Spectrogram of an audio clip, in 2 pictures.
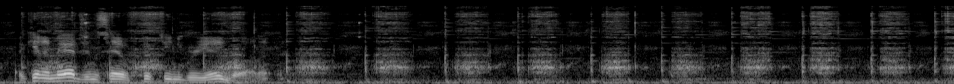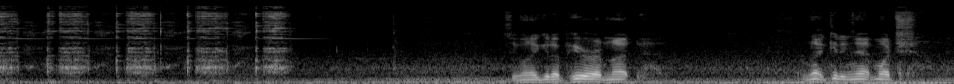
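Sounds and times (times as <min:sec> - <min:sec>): sharpening stone rasping on knife: 0:00.0 - 0:12.6.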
